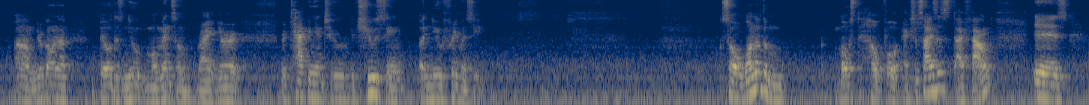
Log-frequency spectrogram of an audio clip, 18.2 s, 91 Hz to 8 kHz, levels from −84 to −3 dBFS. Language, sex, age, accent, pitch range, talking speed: English, male, 20-39, American, 95-110 Hz, 95 wpm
